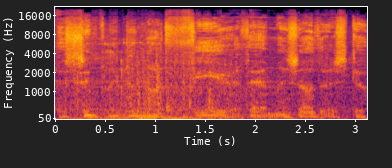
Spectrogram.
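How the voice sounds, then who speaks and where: An ancient otherworldly lord speaks over loud game music in a rock-bottom, gravelly voice. The delivery is solemn, formal and theatrical, with grand swings in intonation. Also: male voice, animated, measured pace, full character voice. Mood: solemn, earnest. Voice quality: very deep, gravelly. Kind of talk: video game cutscene acting.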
